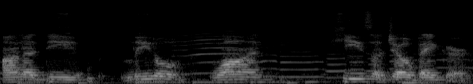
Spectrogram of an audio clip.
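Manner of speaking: put-on halting broken English in a thick accent; thick foreign accent. Killer explaining the bodies to Dan, thick foreign accent. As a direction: grope for words in a heavy foreign accent. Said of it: "whoever the hell has this thick accent".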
